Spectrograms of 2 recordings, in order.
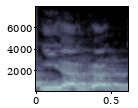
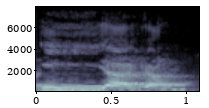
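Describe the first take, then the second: First: Iyaka with a single, light ya; wrong single ya. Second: Iyaka with the ya doubled and pressed; correct doubled ya. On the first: Teacher shows students the common mistake. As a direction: say Iyaka the wrong way, ya not doubled. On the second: Teacher shows students the correct form. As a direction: give Iyaka its full double ya. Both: Shown as a demonstration. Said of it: "Pas Iyaka".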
